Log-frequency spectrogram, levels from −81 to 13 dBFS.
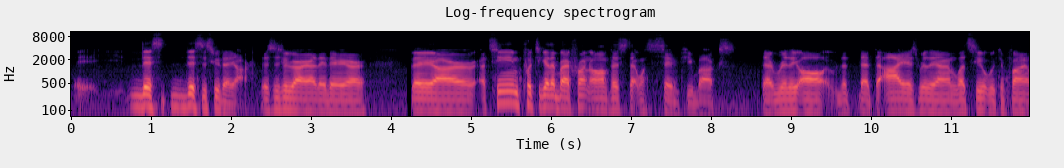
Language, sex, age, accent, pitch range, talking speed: English, male, 30-49, American, 90-110 Hz, 230 wpm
